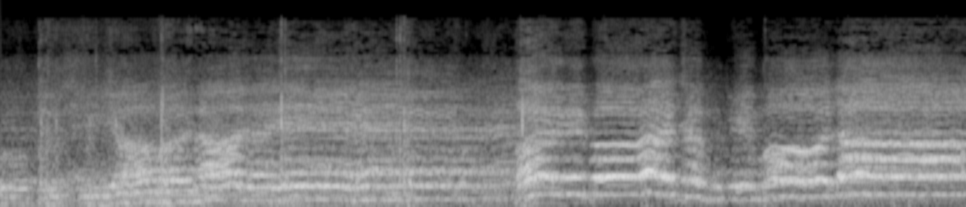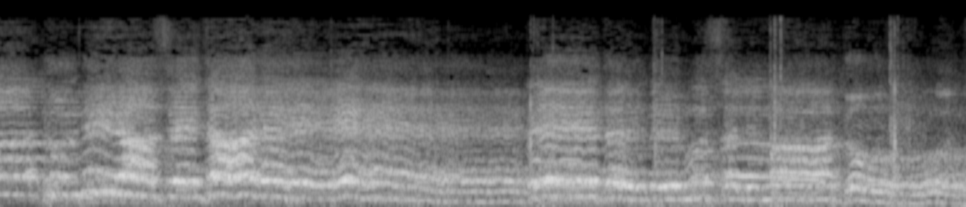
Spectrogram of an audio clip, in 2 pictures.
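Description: Many men chanting an Urdu noha, a Shia lament, together in long held notes that rise and fall.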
